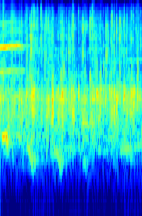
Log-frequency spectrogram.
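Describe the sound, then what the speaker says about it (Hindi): Audience clapping at a Holi festival event, a dense burst of applause heard close and loud, with voices mixed into the crowd noise. "एक बार तालियां बजाइए।"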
